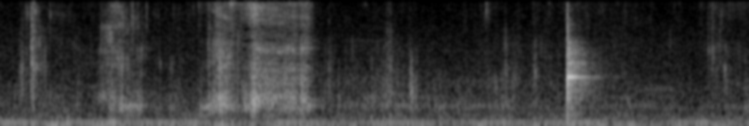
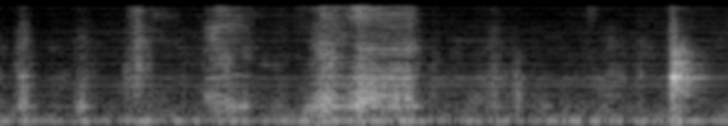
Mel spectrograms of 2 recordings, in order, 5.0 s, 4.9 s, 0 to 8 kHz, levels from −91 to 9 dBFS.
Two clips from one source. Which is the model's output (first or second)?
second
